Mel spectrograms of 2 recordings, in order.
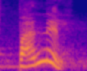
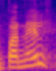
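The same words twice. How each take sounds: First: Panel said as PA-nel, first syllable stressed. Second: Panel said as pa-NEL, second syllable stressed; stress on last syllable of panel. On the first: Showing the host how Mexico says panel, first-syllable stress PA-nel. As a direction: put the beat up front, PA-nel, for "panel". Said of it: "Pero aquí decimos panel". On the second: Showing the host how Spain says panel, final-syllable stress pa-NEL. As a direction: put the beat on the end, pa-NEL, for "panel". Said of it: "porque en España dicen panel". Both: Shown as a demonstration.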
